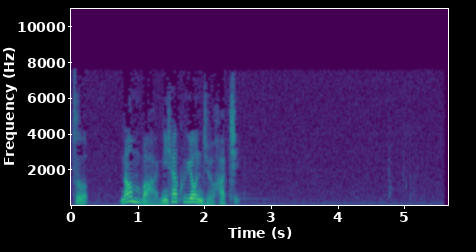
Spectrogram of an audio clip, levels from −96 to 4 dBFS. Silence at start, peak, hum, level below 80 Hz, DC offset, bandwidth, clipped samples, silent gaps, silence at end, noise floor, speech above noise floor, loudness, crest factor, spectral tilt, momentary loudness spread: 0 s; -12 dBFS; 60 Hz at -65 dBFS; -76 dBFS; under 0.1%; 8 kHz; under 0.1%; none; 3.15 s; -67 dBFS; 39 dB; -29 LUFS; 20 dB; -7 dB/octave; 15 LU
